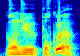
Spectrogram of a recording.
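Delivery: loud, drawn-out cry of protest; exclamation. A narrator's reading. Gérode answers his wife's regret at leaving Earth, exclaiming. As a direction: exclaim it loudly, stretching it out. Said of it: "s'écria Gérode".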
